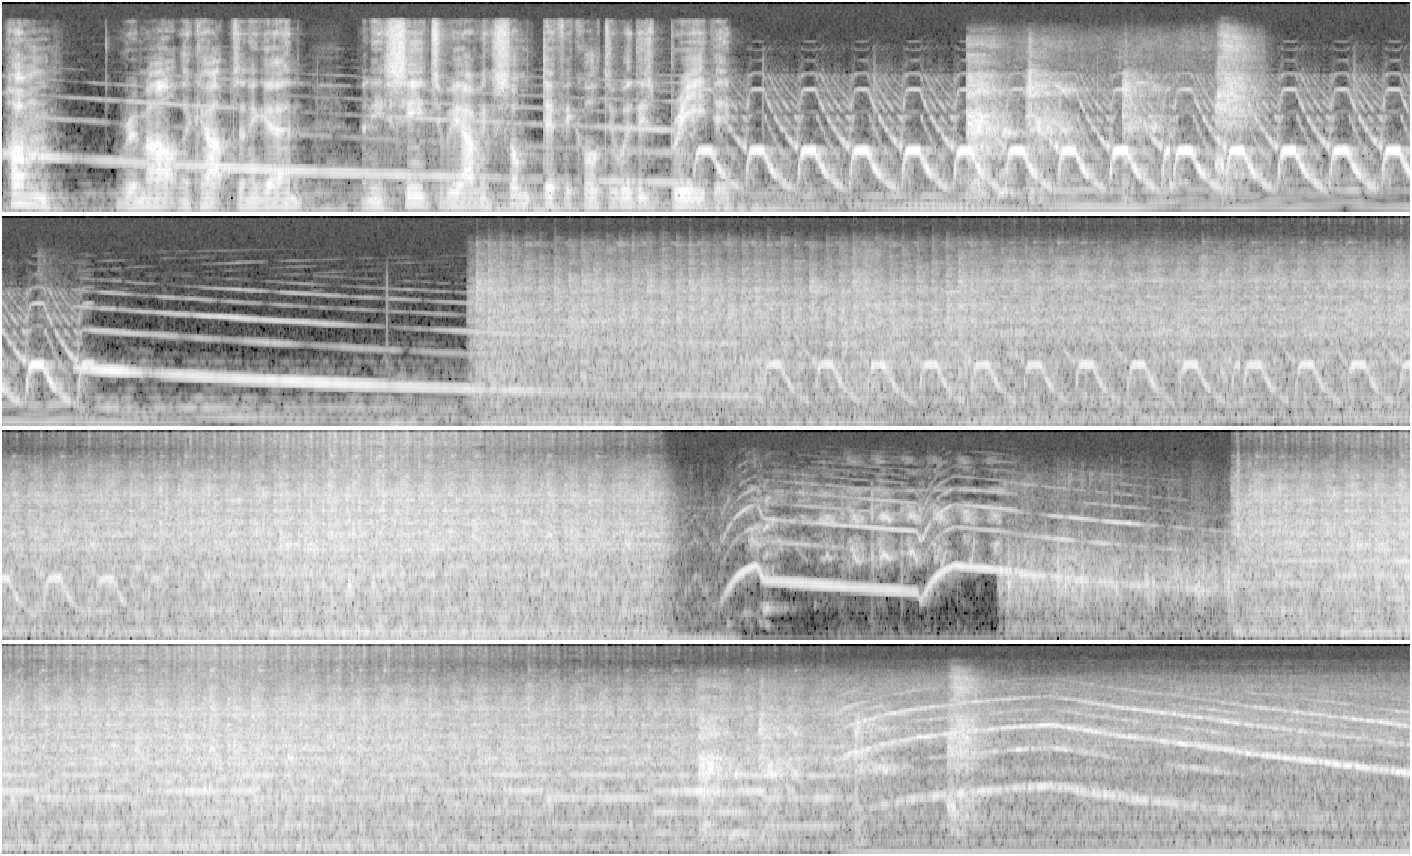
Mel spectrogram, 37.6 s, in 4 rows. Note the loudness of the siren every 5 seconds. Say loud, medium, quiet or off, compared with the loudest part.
medium, loud, medium, medium, medium, medium, medium, medium.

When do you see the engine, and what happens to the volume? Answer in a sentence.
The engine can be heard from 12.4 to 23.2 s, getting louder; and from 26.9 to 37.5 s, getting quieter.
